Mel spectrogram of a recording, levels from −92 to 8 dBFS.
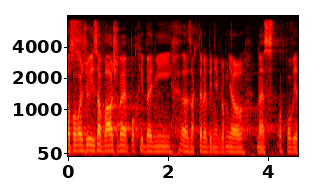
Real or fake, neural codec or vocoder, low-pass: real; none; 7.2 kHz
